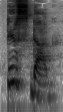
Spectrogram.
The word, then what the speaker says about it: Tirsdag: For Tuesday, it's Tirsdag.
